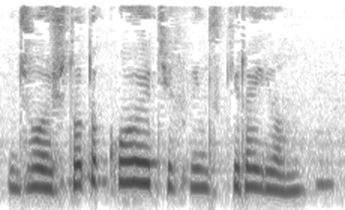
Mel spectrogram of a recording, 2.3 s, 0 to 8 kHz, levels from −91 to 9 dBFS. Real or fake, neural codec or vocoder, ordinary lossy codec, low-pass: fake; vocoder, 22.05 kHz, 80 mel bands, HiFi-GAN; MP3, 32 kbps; 7.2 kHz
